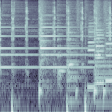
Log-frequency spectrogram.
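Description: Bright bell strikes over the nursery song's instrumental backing, about two strikes a second, each leaving a ringing tone: a cartoon clock chiming the hour.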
